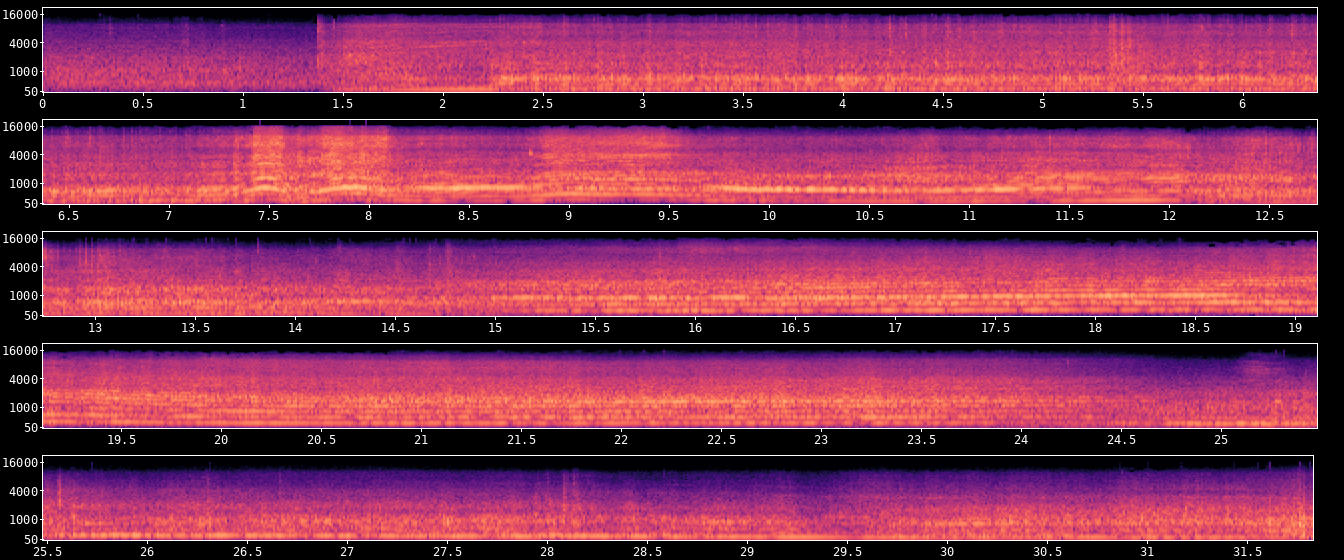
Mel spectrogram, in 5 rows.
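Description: IndyCar V8 racing engine firing up about a second and a half in and running at a high idle, blipped in quick revs a few seconds later. It then pulls away, its note rising steadily, then falling and settling lower.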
